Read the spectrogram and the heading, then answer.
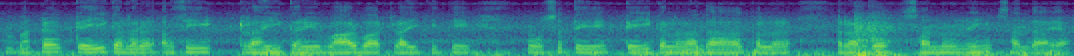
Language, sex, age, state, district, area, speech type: Punjabi, male, 18-30, Punjab, Barnala, rural, spontaneous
